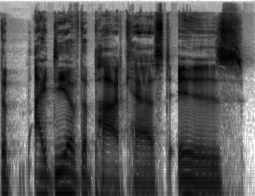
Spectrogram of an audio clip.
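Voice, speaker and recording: A man's voice: low-pitched, steady tone, unhurried, clean tone, no echo. A man with a Southern American accent co-hosting a reality TV podcast in casual chat, with dry asides. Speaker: podcast co-host.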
